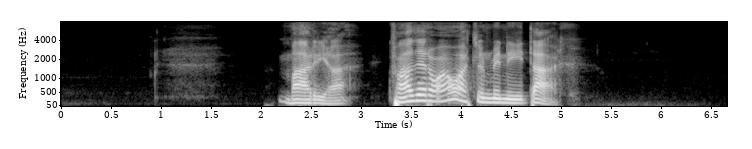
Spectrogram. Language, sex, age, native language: Icelandic, male, 60-69, Icelandic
